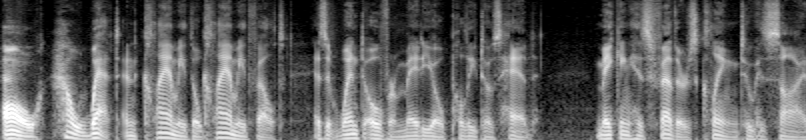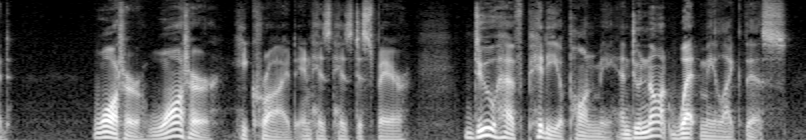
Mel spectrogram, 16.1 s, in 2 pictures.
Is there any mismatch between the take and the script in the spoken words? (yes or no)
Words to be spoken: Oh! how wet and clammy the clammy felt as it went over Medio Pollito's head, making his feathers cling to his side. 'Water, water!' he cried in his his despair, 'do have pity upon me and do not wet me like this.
no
